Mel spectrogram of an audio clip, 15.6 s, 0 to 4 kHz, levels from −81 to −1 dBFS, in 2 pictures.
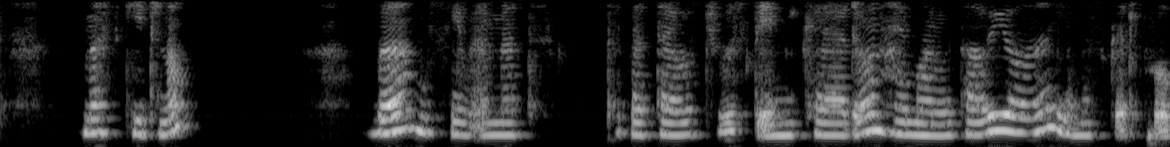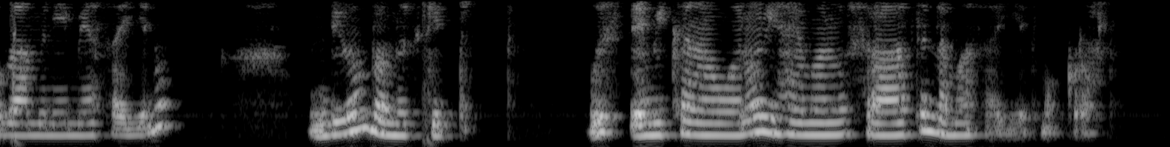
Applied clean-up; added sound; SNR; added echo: neural separator model SepFormer DNS4.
